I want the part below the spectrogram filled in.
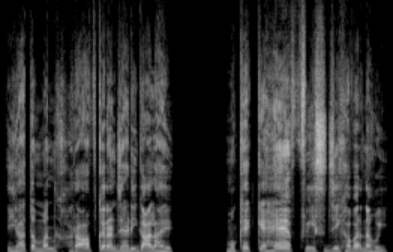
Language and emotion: Sindhi, disgusted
